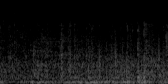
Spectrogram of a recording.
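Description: Rain falls steadily on an outdoor allotment plot, a dense, even patter of drops with a constant hiss and no talking.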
